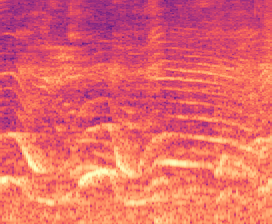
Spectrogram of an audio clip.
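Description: High-pitched cartoon children's voices calling out in long rising and falling glides, several overlapping, played from a television's speaker.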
